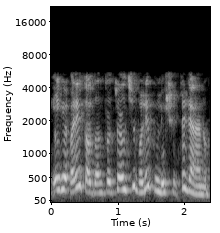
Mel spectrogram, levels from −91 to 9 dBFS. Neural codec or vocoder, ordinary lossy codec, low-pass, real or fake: codec, 16 kHz, 8 kbps, FunCodec, trained on LibriTTS, 25 frames a second; none; 5.4 kHz; fake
